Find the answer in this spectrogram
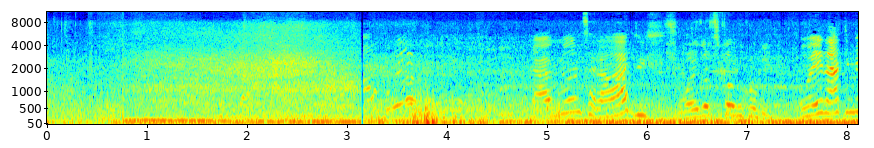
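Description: Car engine idling steadily, with people talking over it from a few seconds in.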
